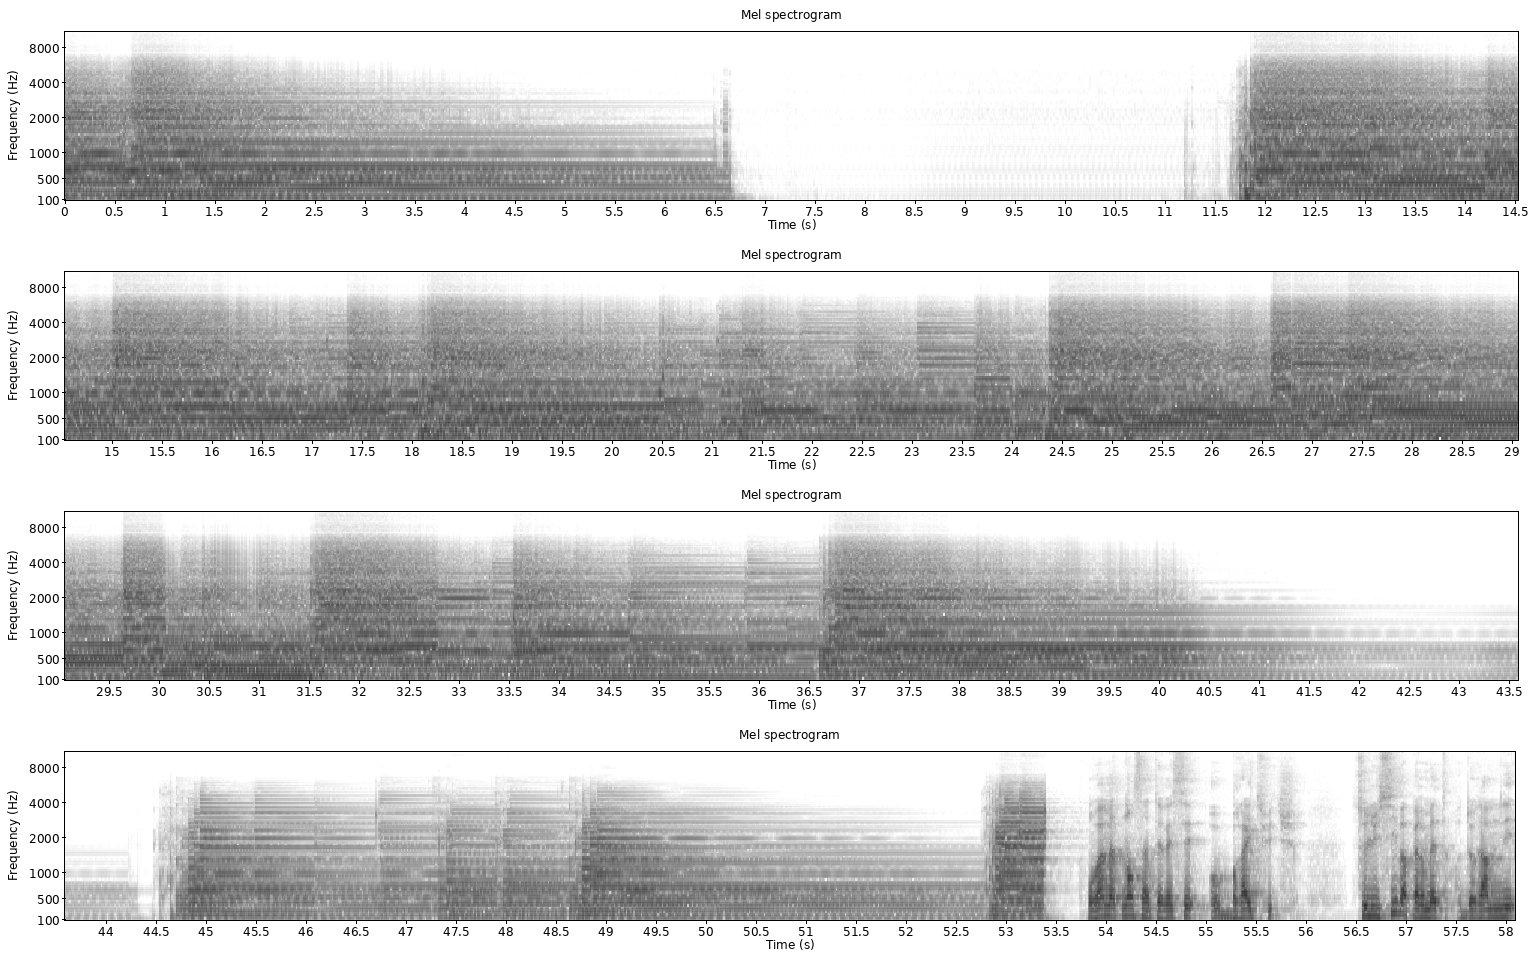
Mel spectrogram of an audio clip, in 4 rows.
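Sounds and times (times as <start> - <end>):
distorted electric guitar chords: 0.0 - 6.8, 11.1 - 55.0.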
